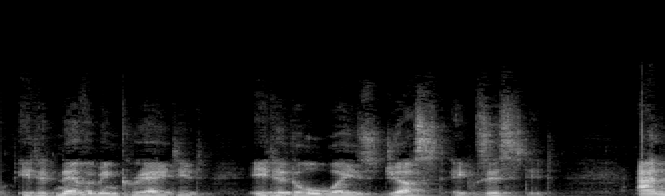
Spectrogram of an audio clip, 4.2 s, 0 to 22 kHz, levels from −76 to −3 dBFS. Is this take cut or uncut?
uncut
